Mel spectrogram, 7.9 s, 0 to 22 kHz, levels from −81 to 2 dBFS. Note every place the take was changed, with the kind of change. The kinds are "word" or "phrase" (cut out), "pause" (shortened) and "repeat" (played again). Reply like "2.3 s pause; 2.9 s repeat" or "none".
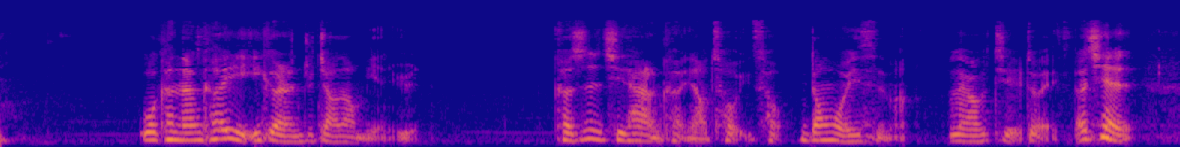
5.3 s pause; 6.3 s word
